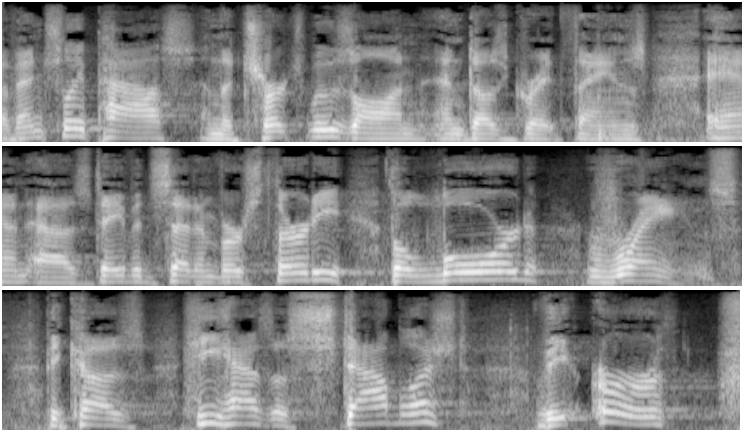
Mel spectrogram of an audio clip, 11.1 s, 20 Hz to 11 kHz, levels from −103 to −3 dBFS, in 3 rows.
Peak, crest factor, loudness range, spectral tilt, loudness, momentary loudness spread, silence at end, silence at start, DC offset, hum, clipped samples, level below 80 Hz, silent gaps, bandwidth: 0 dBFS; 18 dB; 1 LU; -4.5 dB/octave; -18 LUFS; 8 LU; 0 s; 0 s; under 0.1%; none; under 0.1%; -44 dBFS; none; 10.5 kHz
